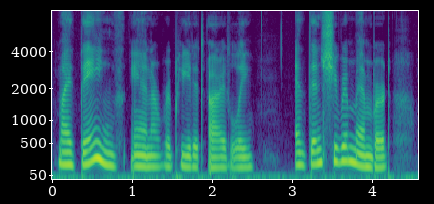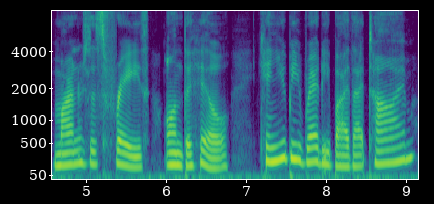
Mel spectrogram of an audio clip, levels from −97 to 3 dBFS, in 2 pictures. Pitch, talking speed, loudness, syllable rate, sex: 175 Hz, 140 wpm, -18 LUFS, 4.2 syllables/s, female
